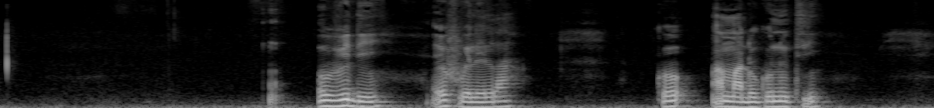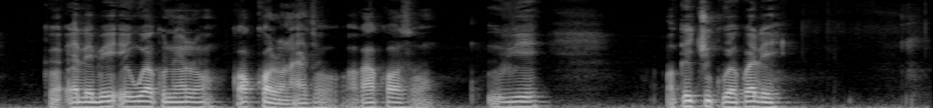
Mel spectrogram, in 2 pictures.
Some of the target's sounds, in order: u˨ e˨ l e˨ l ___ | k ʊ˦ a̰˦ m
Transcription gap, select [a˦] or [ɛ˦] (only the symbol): a˦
